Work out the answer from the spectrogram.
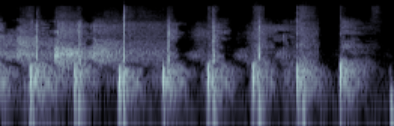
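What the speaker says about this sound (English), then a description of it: "clap it up" Sparse, rhythmic hand claps at a Thursday scripture gathering of the Israelite School of Universal Practical Knowledge, about nine sharp, evenly spaced claps with a faint voice or murmur between them, sounding like a few people clapping together.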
